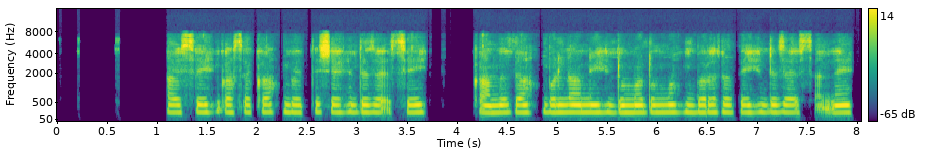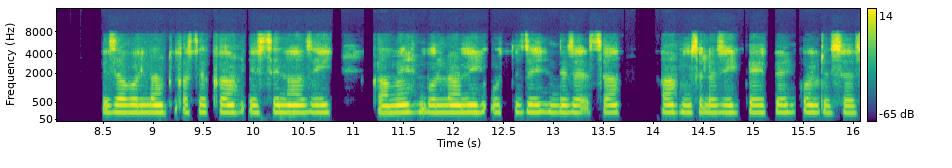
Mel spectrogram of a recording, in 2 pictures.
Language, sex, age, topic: Gamo, male, 18-24, government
